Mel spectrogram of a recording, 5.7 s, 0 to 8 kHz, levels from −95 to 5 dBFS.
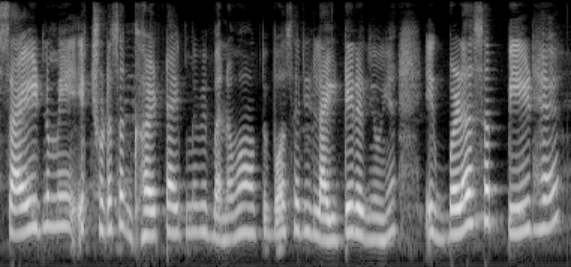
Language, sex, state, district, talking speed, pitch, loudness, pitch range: Hindi, female, Uttar Pradesh, Lucknow, 250 wpm, 270 Hz, -16 LUFS, 255-305 Hz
